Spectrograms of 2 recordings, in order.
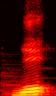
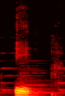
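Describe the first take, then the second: First: The particle begins with a w sound. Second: The particle is a plain vowel, no w. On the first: "I pronounce it wo sometimes" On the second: "officially it's o"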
